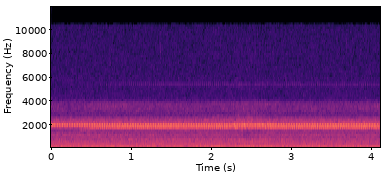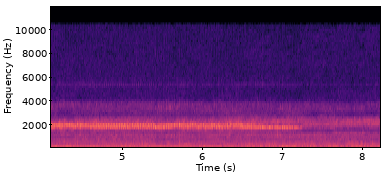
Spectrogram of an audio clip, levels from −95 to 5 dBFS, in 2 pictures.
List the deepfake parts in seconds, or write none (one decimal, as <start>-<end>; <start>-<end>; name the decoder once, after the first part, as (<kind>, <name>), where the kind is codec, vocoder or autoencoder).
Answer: 2.2-2.8 (codec, SNAC); 4.1-4.7; 5.4-8.2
